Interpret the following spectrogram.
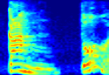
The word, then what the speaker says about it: canto: Entonces tenemos aquí, mira, de canto, la mayor fuerza de voz, pues que está en la penúltima sílaba, no pasa a la última sílaba, ya tiene un significado distinto.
